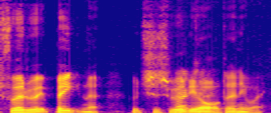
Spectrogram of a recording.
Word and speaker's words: Buechner: Then I was thinking about what Nancy's, that quote from Frederick Buechner, it's pronounced. – Buechner, is it? – Yeah, apparently.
